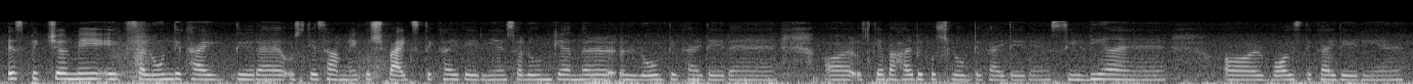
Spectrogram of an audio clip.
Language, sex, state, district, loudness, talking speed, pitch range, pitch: Hindi, female, Delhi, New Delhi, -19 LUFS, 180 wpm, 210-235 Hz, 220 Hz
